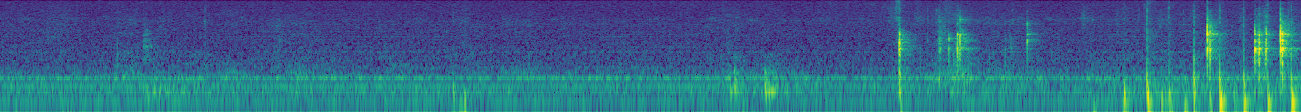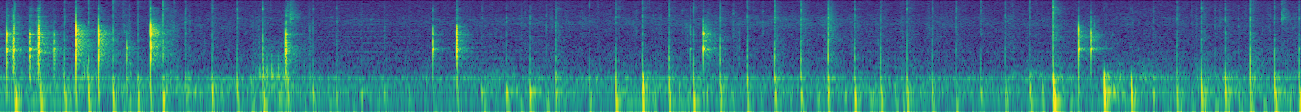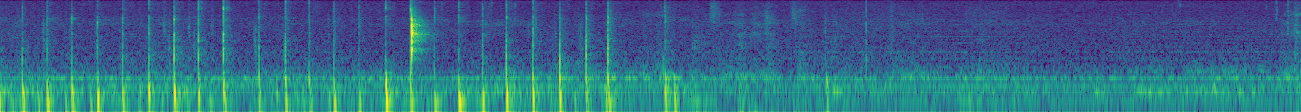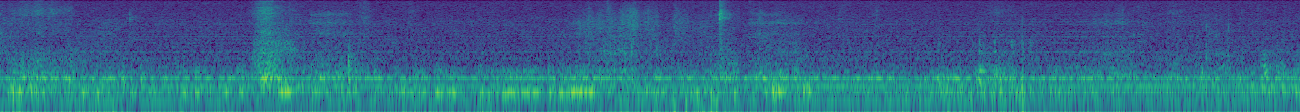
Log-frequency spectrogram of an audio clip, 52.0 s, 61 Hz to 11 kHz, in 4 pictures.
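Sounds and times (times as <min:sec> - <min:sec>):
hands clicking and patting on skin: 0:10.9 - 0:32.9.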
